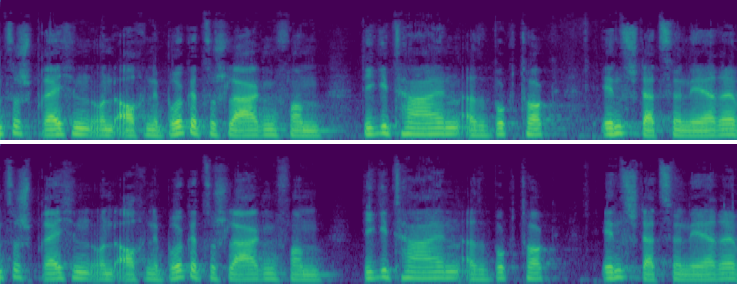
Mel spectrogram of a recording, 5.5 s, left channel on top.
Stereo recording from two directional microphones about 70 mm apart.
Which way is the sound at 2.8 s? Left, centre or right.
Centre.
